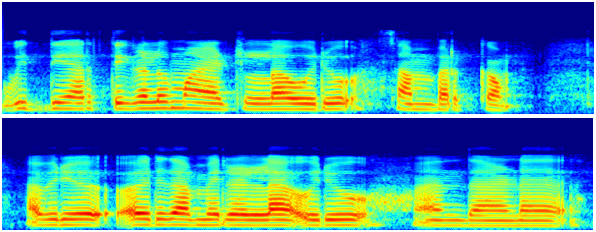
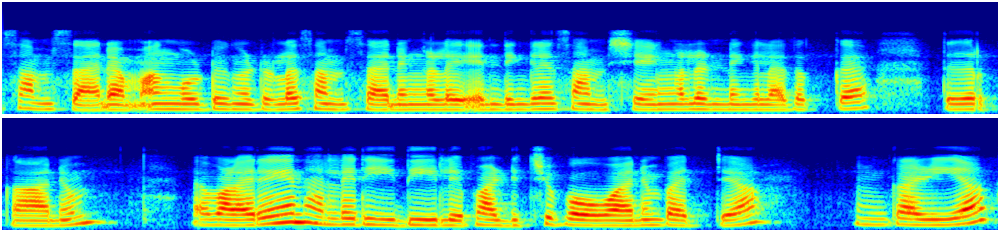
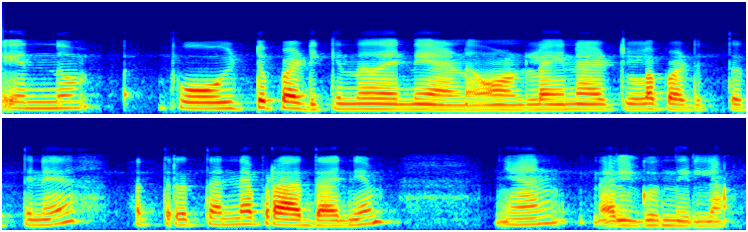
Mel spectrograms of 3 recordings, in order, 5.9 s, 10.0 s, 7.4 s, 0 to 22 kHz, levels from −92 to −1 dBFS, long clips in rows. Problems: none marked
